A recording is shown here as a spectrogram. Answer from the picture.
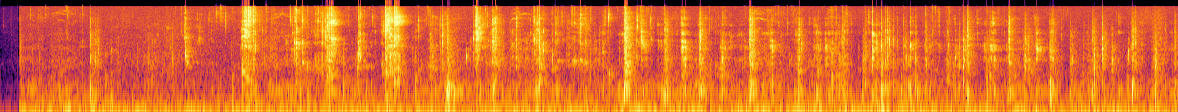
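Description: Close-miked ASMR eating: chocolate bars being bitten and chewed, a dense, continuous run of crisp crunching and crackling clicks.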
